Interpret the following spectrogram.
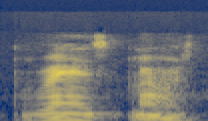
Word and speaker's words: grandma's: Yeah, so when you say grandma's, make sure you have a D here. Sometimes with Vietnamese, you want to say an S or a Z sound instead of D. But yes. Yeah, make sure you get that D sound.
